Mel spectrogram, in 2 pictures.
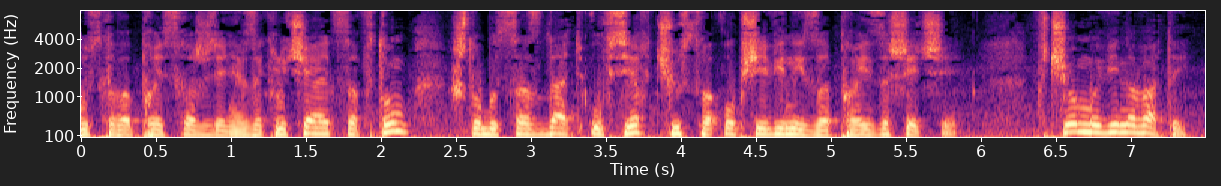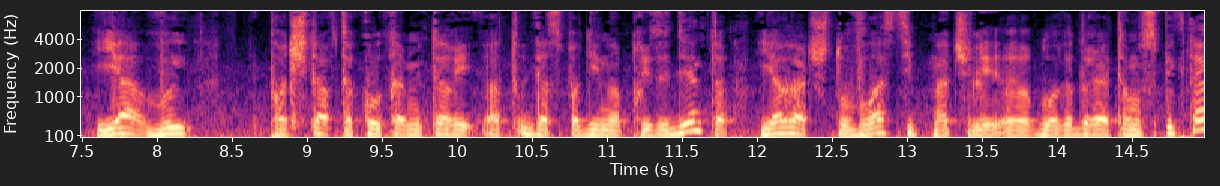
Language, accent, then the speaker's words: Russian; Beslan, North Ossetia–Alania, Russia; я, как осетин и как житель Беслана, требую у него сатисфакции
